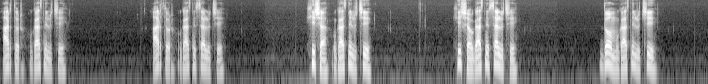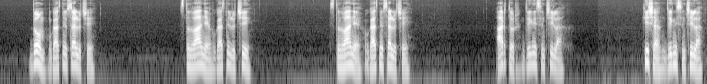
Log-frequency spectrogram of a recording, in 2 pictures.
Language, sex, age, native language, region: Slovenian, male, 30-49, Slovenian, Central Slovenia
